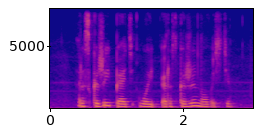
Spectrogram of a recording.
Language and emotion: Russian, neutral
